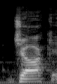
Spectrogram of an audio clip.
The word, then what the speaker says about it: Giac: Jock is spelled GIAC and then .42.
